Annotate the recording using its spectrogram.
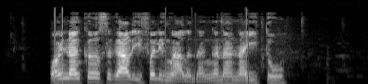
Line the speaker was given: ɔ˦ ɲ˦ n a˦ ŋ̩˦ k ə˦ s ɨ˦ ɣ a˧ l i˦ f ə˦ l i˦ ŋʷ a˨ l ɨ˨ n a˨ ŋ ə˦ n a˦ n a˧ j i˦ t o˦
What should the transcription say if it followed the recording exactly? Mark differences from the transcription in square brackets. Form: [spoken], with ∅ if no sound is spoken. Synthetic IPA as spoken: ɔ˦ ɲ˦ n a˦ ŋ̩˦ k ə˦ s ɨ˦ ɣ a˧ l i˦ f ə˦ l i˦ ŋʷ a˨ l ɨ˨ n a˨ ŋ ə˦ n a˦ n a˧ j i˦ t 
